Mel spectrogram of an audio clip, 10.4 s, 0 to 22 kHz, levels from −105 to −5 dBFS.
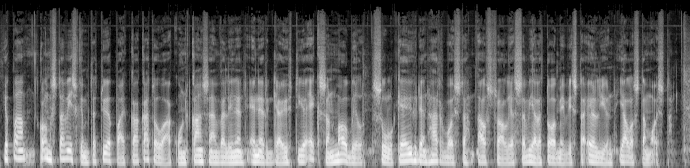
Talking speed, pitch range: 100 wpm, 90-110 Hz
